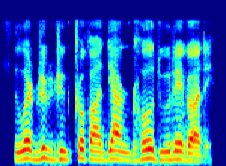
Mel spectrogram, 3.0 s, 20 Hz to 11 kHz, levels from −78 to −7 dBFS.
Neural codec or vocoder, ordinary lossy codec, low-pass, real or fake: codec, 16 kHz, 1 kbps, X-Codec, HuBERT features, trained on LibriSpeech; AAC, 64 kbps; 7.2 kHz; fake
